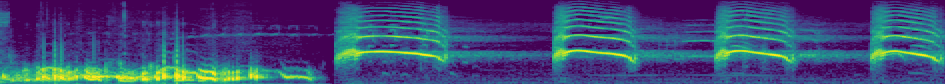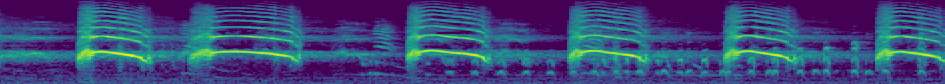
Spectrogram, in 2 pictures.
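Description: Domestic pigeon cooing briefly, then a limpkin (carão) calling about ten times in a row, roughly once a second, each a loud wailing call that rises and falls in pitch.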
